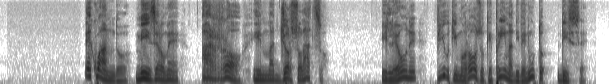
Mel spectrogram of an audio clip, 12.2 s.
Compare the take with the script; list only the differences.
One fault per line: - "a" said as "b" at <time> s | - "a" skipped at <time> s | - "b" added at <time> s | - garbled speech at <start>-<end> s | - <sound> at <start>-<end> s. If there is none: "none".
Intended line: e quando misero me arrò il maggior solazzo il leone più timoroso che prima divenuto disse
none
